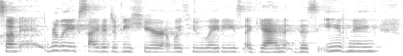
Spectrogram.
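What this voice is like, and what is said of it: Weak, strained ailing voice. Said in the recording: “my voice is not quite there this evening ... forgive me if I have a coughing fit ... this is actually the best it has sounded all day”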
